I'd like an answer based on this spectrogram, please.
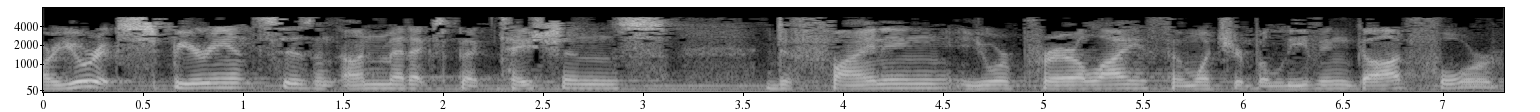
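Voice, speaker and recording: With a normal speaking voice, a man at medium pitch talks at a fairly slow pace. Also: ordinary pitch variation. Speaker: pastor. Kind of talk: sermon. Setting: church.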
